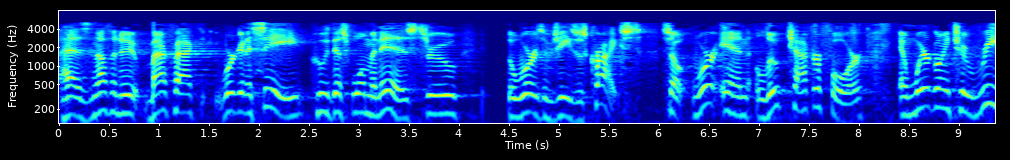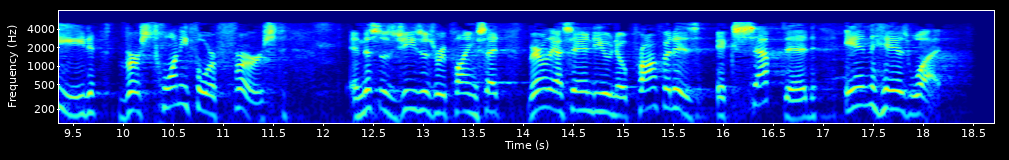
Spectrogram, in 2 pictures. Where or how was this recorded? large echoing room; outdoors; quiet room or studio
large echoing room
